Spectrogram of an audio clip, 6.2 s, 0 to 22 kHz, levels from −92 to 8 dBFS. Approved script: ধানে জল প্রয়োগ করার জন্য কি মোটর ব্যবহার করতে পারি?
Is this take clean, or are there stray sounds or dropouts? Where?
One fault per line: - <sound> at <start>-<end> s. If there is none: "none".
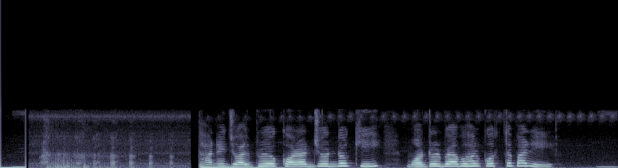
- laugh at 0.4-1.8 s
